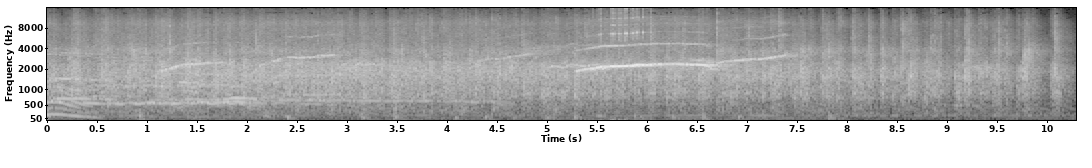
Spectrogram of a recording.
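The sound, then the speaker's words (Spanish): A live audience of several hundred people applauds steadily for about ten seconds, dense clapping with several sharp whistles rising over it, loudest near the middle, before the applause begins to thin out. “aquí oigo algún silbido”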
